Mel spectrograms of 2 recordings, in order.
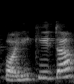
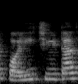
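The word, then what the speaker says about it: Polychaeta: पहला है पॉलीकीटा, पॉलीकीटा और पॉलीचीटा, थोड़े लोग चीटा भी बोलते हैं, तो आपकी मर्जी है आपको कैसा प्रोनाउंस करना है करो। I prefer saying पॉलीकीटा।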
